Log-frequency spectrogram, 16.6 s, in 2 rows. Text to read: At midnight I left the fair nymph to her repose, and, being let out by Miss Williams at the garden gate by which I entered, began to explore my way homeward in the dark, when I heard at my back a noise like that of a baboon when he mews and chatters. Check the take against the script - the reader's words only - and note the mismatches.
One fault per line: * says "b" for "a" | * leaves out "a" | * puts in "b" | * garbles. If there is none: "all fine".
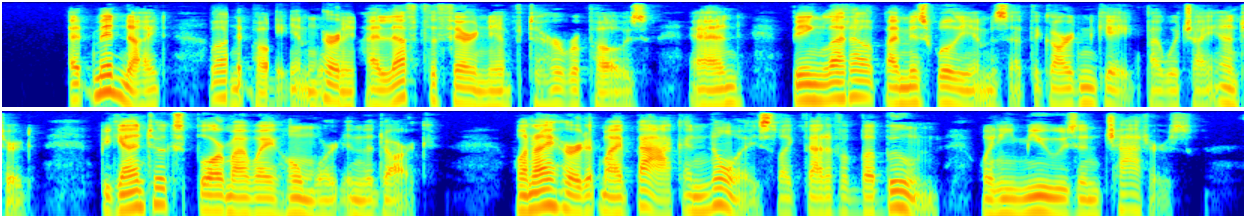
* garbles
